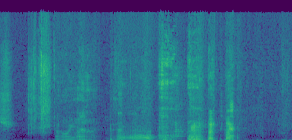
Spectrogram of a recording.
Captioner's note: laughing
